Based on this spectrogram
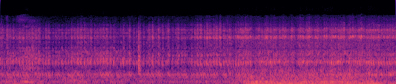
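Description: Uneven diesel chug around four beats a second, lumpy and unsteady under a faint hiss, an old engine running rough. Cause suspected, not confirmed.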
